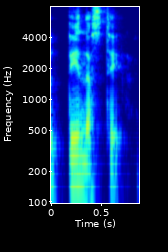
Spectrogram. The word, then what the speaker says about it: dynasty: 下个单词叫做朝代，这个单词可以读 dynasty，也可以读 dynasty，呃呃嗯，还是读 dynasty 会好一些。 OK 啊，好，它的正确发音读 dynasty，叫做朝代，比如说唐朝叫做 Tang Dynasty。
